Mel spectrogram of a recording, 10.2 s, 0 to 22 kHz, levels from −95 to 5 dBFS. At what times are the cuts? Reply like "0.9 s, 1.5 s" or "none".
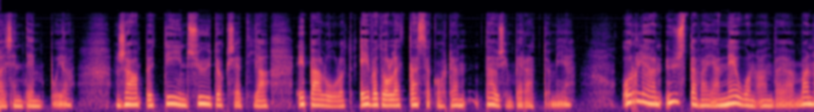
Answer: none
